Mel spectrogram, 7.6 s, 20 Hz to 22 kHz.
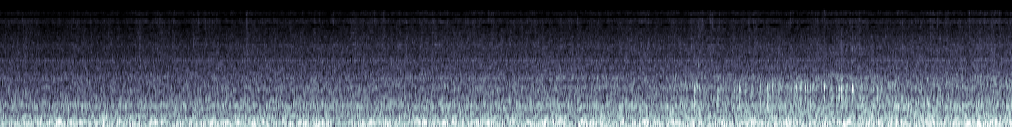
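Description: Portable power station's cooling fans running steadily under a heavy load of well over 1,200 watts from a coffee maker, a constant hum that grows slightly brighter about five seconds in.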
